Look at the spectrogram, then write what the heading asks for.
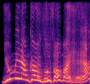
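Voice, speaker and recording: A woman voicing a vain, quick-tempered, blustering father in a storybook, shouting and wailing. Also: very high voice, big pitch swings, creaky, no echo, studio quality, pitched above the performer's own voice, exaggerated voice. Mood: panicked.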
